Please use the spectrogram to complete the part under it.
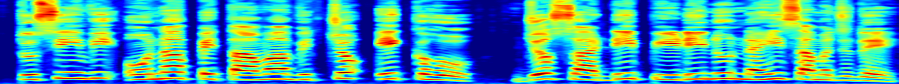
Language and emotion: Punjabi, disgusted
